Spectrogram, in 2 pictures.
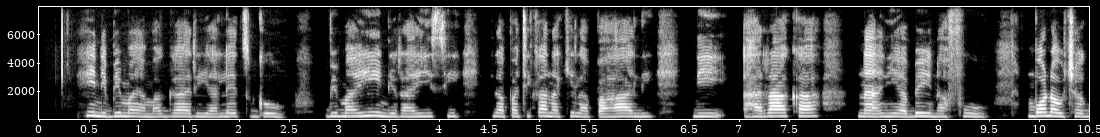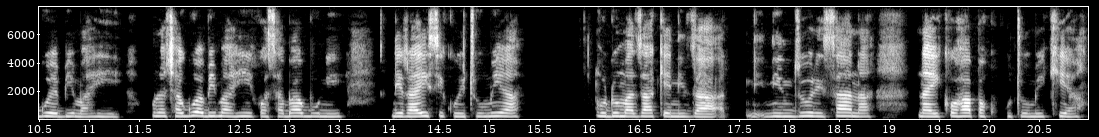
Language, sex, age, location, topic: Swahili, female, 18-24, Nakuru, finance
